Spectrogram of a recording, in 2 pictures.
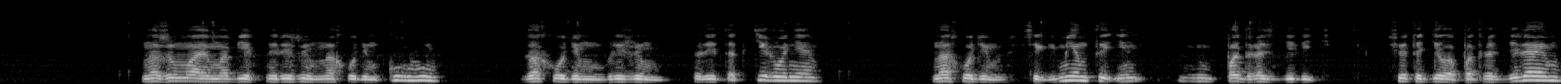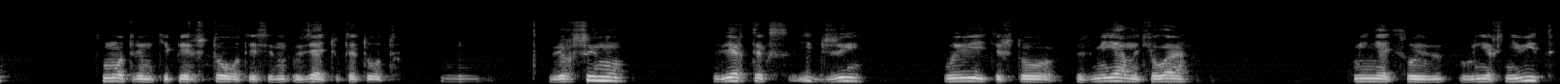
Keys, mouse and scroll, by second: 1.4 click, 10.3 click, 15.9 click, 17.5 click, 23.7 g, 27.2 click, 27.8 g, 29.6 click, 30.0 g.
